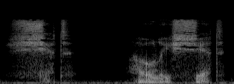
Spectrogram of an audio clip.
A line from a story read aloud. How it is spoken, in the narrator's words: muttered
